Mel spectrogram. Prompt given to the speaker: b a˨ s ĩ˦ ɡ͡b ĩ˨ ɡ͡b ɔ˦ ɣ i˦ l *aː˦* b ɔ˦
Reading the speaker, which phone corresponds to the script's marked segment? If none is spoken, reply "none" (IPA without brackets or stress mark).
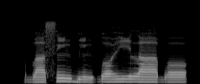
aː˦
